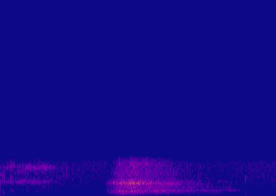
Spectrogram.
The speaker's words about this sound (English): Now take another breath and see how you're breathing.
